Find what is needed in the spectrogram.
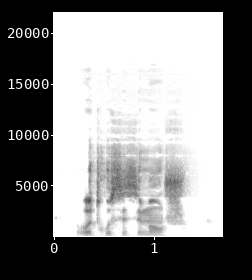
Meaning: to roll up one's sleeves, to pull one's socks up
- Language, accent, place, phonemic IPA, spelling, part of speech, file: French, France, Lyon, /ʁə.tʁu.se se mɑ̃ʃ/, retrousser ses manches, verb, LL-Q150 (fra)-retrousser ses manches.wav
